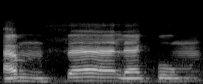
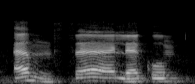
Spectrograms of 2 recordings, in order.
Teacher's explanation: bila kita sebut mim tersebut, kita kena sebut mim tersebut dengan jelas. Itu yang pertama. Dan yang kedua, kita tak boleh dengungkan dia. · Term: izhar syafawi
